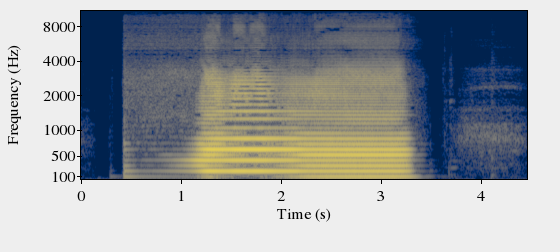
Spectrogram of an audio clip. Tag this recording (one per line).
good-sounds
Gsharp2
multisample
neumann-U87
sax
single-note
tenor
